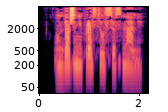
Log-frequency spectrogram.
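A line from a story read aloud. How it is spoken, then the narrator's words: Sad, quiet. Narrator (Russian): грустно промолвила Каролина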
